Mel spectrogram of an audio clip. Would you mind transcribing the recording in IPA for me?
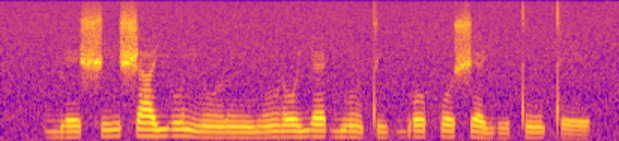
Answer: ɡ͡b e˨ ʃ i˨˦ ʃ a˦ j u˧ n ũ˨ l ĩ˨ j ũ˨˦ ɾ o˦ j ɛ˦ ɡ͡b ũ˦˨ t i˨˦ ɡ͡b o˦ f o˦ ʃ ɛ˦˨ j i˨ t ĩ˧ t e˨

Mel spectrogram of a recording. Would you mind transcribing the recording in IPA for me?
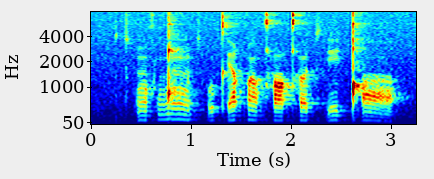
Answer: t͡sʼ õ χ ŋ͡ǃ õ t͡sʼ o kʼ ɛ q õ qʰ ɑ qʰ u t͡sʼ e ǃʼ ɑ̃

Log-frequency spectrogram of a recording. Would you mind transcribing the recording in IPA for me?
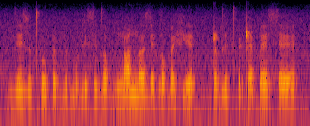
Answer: d̪ ɪ z ʊ t̪ʰ ʊ p ɛ b ɪ ɡʷ æ ɡ ɪ s ɪ d̪ ʌ b ɪ ŋ ɑ n̪ ʌ z ɛ ɡ ʌ b æ fʲ ɛ | ʈ ʌ d̪ ɪ t̪ʰ ə ʈ æ p ɛ s ɛ

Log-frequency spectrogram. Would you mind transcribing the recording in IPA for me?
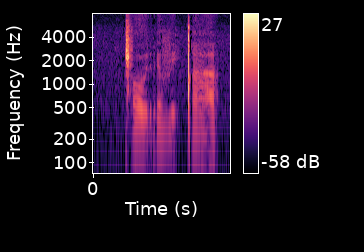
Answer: ǁ ɔ ʊ̯ r ə v e ǃ a

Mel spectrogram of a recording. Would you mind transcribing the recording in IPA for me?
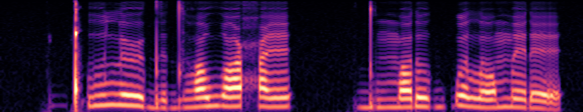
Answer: ǃʼ u l ə˞ d̪ ɛ dʱ ɒ w ɒ ħ ɛ | d̪ u m ɒ ɾ o ɡ ɓ ɔ l ɔ m ɛ ɾ ɛ

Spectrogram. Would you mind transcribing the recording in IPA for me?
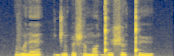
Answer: v ɐ̃ ɾ ɛ | d͡ʒ ɐ̃ p ɨ ʂ ɐ̃ m ɔ ɡ͡ǃ y ʂ ɯ ǃ y

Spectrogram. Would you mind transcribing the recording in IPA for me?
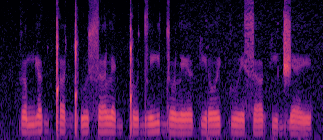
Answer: k ʌ mʲ ʌ ɡ ǃ ʌ ǃʼ u s ʌ l ɛ ɡ ǃ u d l i d o l e ə̯ k i ɾ o ɪ̯ k u ɪ̯ s ʌ k i d͡ʒ ɛ ɪ̯

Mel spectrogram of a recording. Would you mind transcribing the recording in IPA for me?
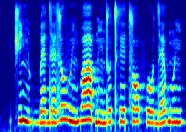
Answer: t͡ʃ ɪ˨˦ ɲ ʊ˨ ɡ͡b ɛ˨ d ɛ˨ z ʊ˦ v ĩ˨ b aː˦ ɓ ĩ˨ d ʊ˦ tʰ ɪ˦ t͡s ɔ˦ f o˨ d ɛ˨˦ ɡʷ ĩ˦

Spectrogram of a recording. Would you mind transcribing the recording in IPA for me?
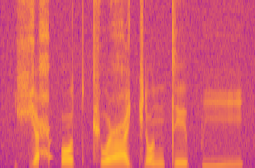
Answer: ç e ħ ʔ ɔ t cʰ o ʕ e c ɾ ɔ n t e p i

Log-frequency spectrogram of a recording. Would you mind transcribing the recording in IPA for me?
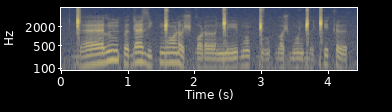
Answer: ɡ͡ǁ æː˨˦ l ũ˦ p ə˧ ɡ æ˦ z i˨ k ŋ͡ǁ ɔ̃˦ ɽ ʌ˨ ʃ ɡ ɔ˨ ɽ ʌː˨ ŋ͡ǁ ɪː˨˦ b ɔ̃˦ k ɡ͡ǁ ɔ̃˧ k ɡ ɒ˧ ʃ b ɔ̃˧ ɡ͡ǁ ə˨ ǁ ɪ˧ k ɽ ə˨

